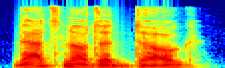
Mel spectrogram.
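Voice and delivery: lightly voiced mocking gym brute; weightlifter's sneer. A narrator's reading. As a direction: sneer it down at the little dog like a bench thug. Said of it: "the weightlifter said".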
